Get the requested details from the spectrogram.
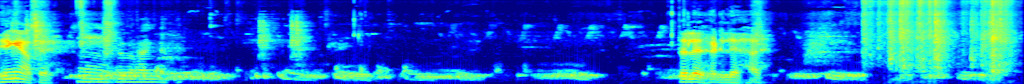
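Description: Pigeons coo softly nearby.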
